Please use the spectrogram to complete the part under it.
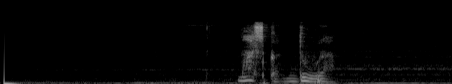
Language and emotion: Russian, angry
